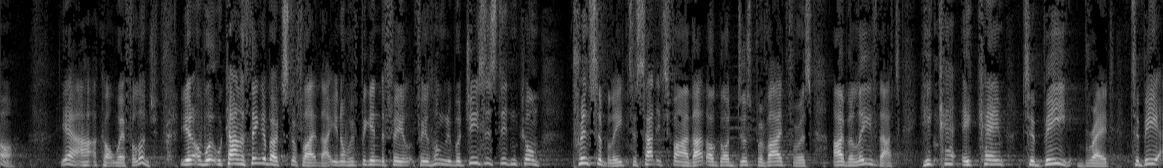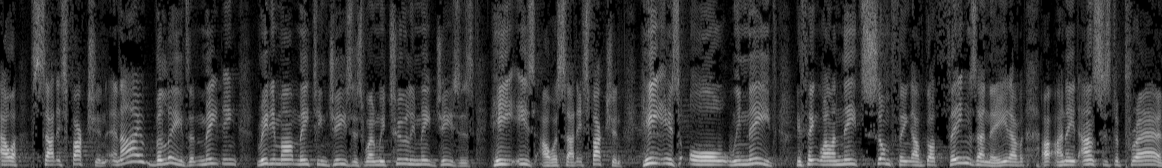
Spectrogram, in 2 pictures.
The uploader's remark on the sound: Recorded Live at Life Church on Sunday 2nd September 2018.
